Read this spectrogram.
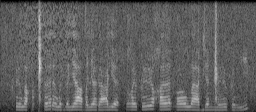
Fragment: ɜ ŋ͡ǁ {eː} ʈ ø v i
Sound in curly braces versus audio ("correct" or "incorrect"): incorrect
